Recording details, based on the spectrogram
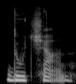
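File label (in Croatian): "dućan", Hrvatski; mreznik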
